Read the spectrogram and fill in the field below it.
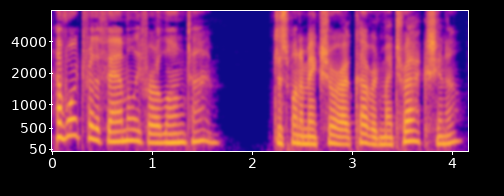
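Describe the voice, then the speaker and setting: A woman voicing a calm, evasive female agent bluffing her way through in an audiobook. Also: mid-range voice, fast, no room sound, clean studio sound, lightly acted. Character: cool-headed woman agent bluffing undercover.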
